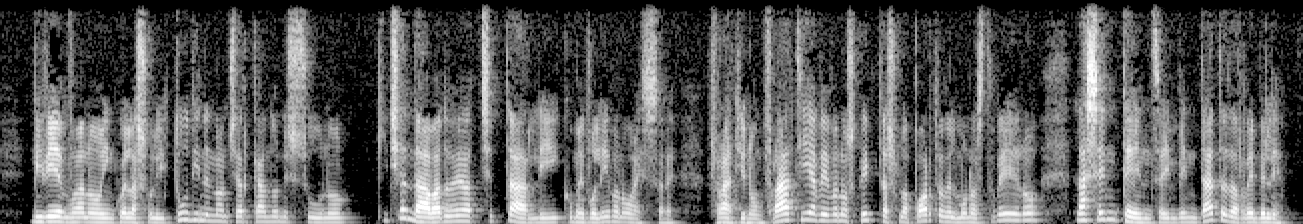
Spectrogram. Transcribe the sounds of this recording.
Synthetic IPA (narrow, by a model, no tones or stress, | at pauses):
vivevanoiŋkwelːasolit̪uːd̪inenont͡ʃerkand̪onesːuːno | k̟ʰit͡ʃiand̪aːvad̪oveːvaːt͡ʃːet̪ːarlikomevoleːvanoɛsːeɾe | fɾaːt̪ionoɱfɾaːt̪iaveːvanoskɾit̪ːasulːapɔrt̪ad̪elmonast̪ɾɛːɾo | lasent̪ɛnt̪saiɱvent̪aːt̪ad̪arebelɛ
